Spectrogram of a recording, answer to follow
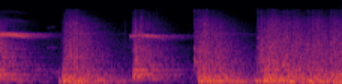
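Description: Samba percussion band playing a break: two sharp accented drum strokes about a second apart, each with a brief high ring. Then the full drum ensemble comes back in together a little past the middle.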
